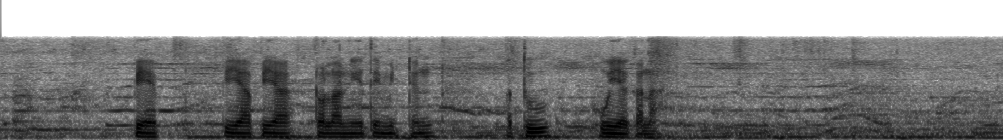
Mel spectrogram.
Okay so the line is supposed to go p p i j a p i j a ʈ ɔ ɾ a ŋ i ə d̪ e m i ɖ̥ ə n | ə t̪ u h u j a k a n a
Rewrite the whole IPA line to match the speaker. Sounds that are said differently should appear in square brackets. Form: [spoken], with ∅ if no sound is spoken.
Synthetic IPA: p p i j a p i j a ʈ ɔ [l] a [n] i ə [t̪] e m i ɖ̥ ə n | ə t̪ u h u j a k a n a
